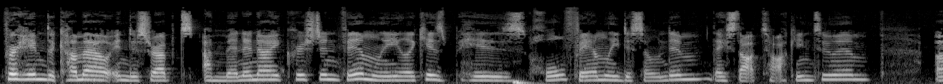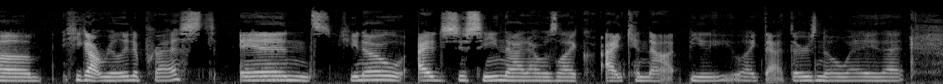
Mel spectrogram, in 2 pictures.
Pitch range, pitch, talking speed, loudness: 175-205 Hz, 185 Hz, 150 wpm, -20 LUFS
